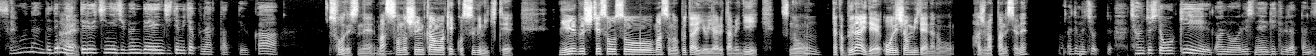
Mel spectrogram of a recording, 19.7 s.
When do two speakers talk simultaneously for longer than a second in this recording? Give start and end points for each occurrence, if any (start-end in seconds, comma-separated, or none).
none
